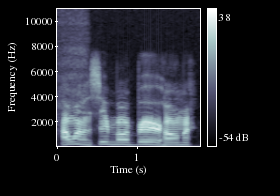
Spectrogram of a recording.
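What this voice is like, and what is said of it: Cartoon character voice impression. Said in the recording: “This is like Barney from The Simpsons. ... that's a good impression.”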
